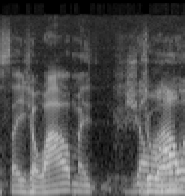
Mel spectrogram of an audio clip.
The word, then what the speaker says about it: João: comentei ontem, o americano não consegue fazer a pronúncia João, então eu tive que fazer essa adaptação para John. Estou vendo que ela está rindo ali, mas não sai mesmo, viu? Sai tudo, sai Jao, sai João, mas João é o que mais sai.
